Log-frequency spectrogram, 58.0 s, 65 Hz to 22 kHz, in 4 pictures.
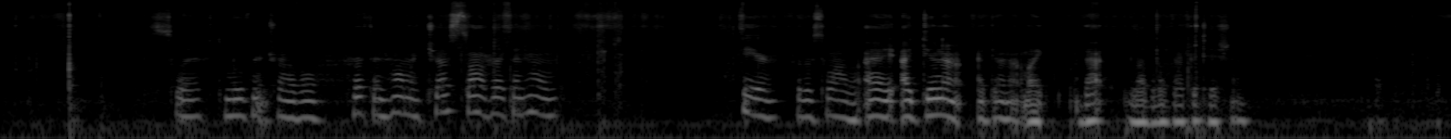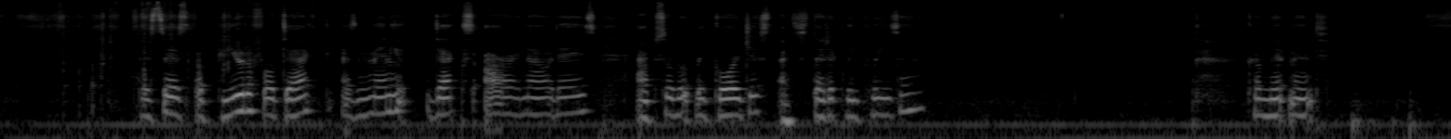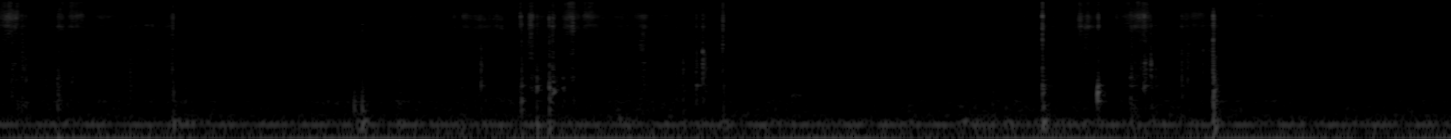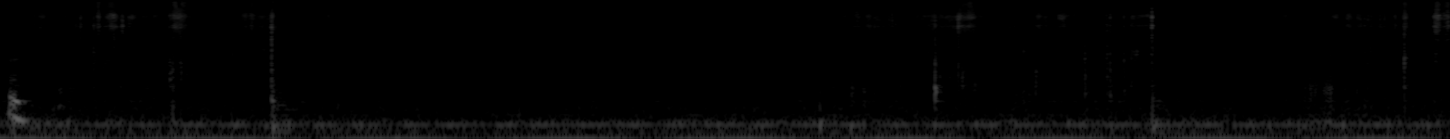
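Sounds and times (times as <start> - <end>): cards rustling and tapping: 0.1 - 1.1, 5.0 - 6.6, 13.9 - 16.1, 33.5 - 36.3, 39.2 - 41.3, 52.0 - 55.2.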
